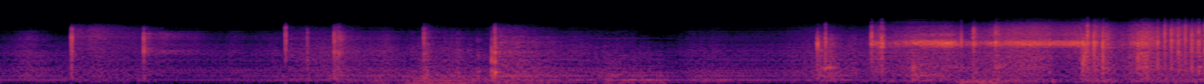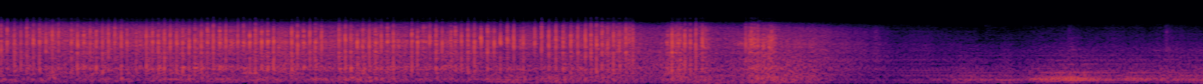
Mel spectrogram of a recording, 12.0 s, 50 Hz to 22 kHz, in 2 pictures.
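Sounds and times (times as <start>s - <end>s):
ratchet wrench clicking rapidly: 5.4s - 9.9s.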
